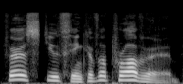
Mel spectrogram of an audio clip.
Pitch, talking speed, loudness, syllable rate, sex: 155 Hz, 195 wpm, -17 LUFS, 3.9 syllables/s, male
